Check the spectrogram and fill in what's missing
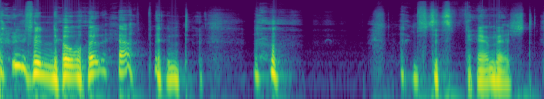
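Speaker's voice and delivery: talking right after choking. Speaker to listeners, right after choking on water, recovering from choking. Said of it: "I am choking on my water there".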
